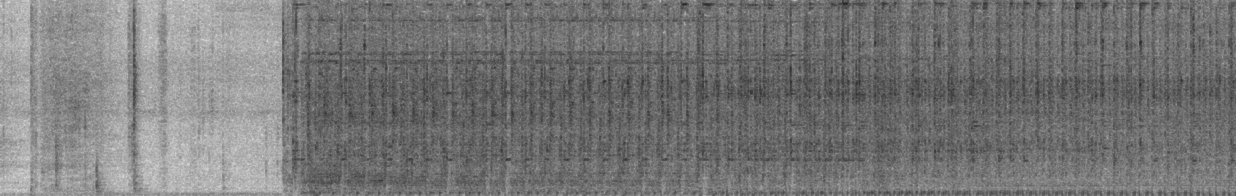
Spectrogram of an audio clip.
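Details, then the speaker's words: Small engine running with the belt off after the dry idler pulley was rebuilt with aluminum rivets: knocking and handling, then a fast, even buzz with no squeal or rattle; sounds a lot better, normal running. "let's jump the belt off and go like that and then you can see the pulley and that sounds a hell of a lot better okay here we go"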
